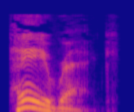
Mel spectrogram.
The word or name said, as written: hayrack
